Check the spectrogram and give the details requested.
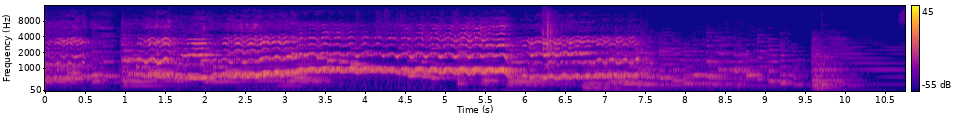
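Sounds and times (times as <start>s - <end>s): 
soprano singing: 0.0s - 8.1s.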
